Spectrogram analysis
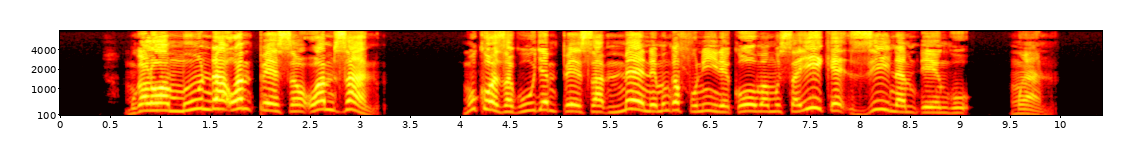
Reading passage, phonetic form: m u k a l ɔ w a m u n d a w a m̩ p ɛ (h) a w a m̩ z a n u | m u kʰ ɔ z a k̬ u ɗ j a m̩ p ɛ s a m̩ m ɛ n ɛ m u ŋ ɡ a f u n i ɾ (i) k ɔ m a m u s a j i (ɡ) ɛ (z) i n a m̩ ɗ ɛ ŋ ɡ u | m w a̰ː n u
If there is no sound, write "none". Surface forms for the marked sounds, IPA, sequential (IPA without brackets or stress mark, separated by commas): s, ɛ, k, z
